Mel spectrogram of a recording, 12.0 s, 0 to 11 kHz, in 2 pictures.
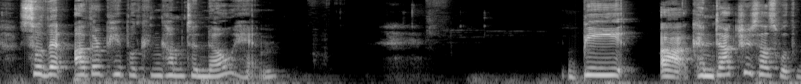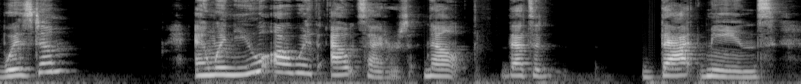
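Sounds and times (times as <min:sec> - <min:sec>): soft breath: 0:02.8 - 0:04.2.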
